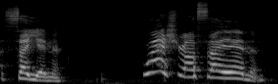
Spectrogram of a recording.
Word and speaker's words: Saiyan: Parce que effectivement, saying, dire, et Saiyan se prononce pratiquement pareil.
